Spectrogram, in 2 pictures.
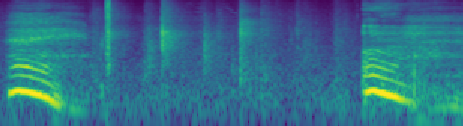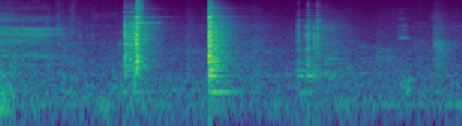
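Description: A low groan-like voice sound falling in pitch, heard twice about three and a half seconds apart, followed by a few sharp clicks.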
